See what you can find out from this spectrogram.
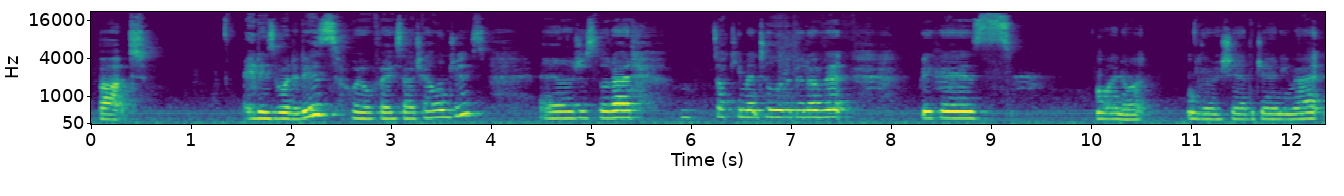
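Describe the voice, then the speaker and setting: A young woman with a hoarse, croaky voice from illness, chatting casually in a video diary, tired but trying to stay upbeat. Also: dark tone, a little hiss or hum, rough recording. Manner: tired, low-key, upbeat despite illness. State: congested, chesty cough. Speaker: vlogger.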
